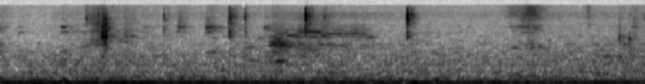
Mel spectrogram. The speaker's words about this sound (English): The fact that I'm typing this out.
